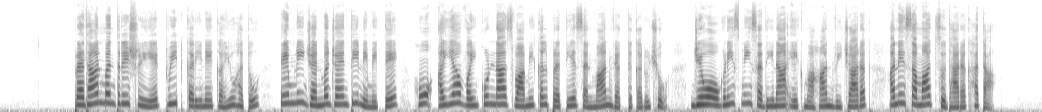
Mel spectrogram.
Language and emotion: Gujarati, neutral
